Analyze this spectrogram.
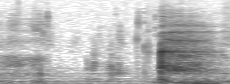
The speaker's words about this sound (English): But yeah, well, let me have a sip of this before we get into it.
